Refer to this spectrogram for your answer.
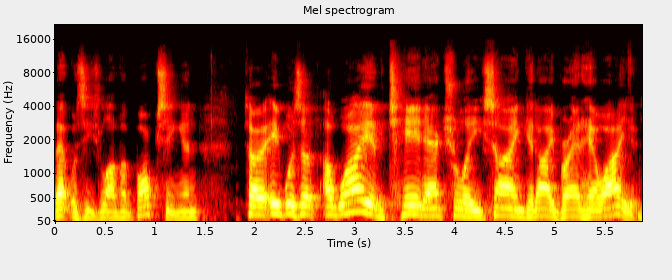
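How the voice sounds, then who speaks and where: With an Australian accent, a man talks in a fairly high pitch, his dark, mellow tone carrying lively intonation. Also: moderate pace. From Australia, Melbourne (West Essendon). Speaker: real estate agent. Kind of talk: interview.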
